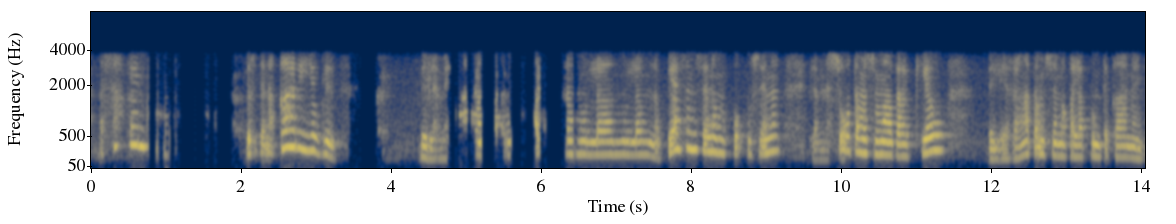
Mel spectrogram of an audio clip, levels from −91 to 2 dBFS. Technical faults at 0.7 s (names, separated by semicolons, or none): other side's voice leaking through; speech suppressed in double talk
